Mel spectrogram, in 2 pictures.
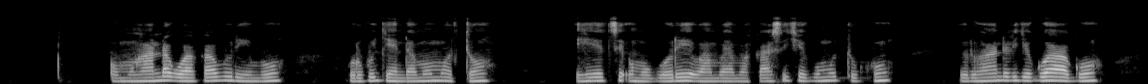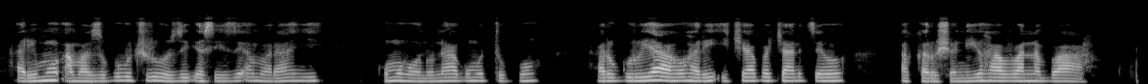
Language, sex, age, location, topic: Kinyarwanda, female, 25-35, Musanze, finance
